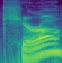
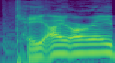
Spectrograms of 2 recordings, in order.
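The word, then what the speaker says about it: Qi'ra: a few places that this is just pronounced Kira, like Kira, but like with a Q, so, you know, weird Star Wars spellings.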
